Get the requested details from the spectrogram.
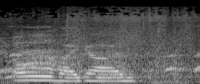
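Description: Water splashes in a pool.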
